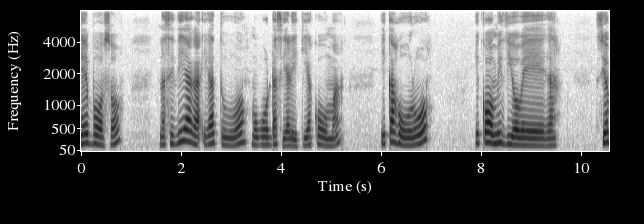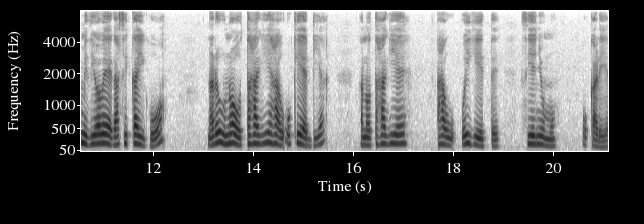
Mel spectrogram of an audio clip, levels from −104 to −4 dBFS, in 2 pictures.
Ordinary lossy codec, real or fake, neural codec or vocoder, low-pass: none; real; none; none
